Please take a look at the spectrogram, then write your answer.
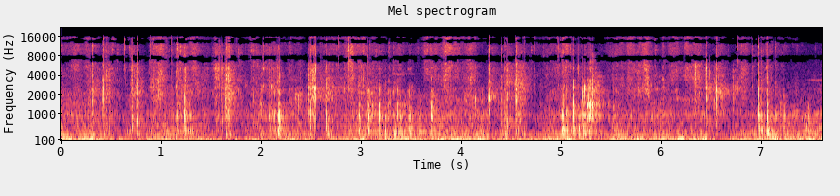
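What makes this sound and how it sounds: A solid pink gym chalk block, held in both hands, is rubbed and crushed by the fingertips until it breaks apart into pieces. A steady, dense crunching and crackling is heard, broken by many sharp, bright snaps as the chalk crumbles.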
